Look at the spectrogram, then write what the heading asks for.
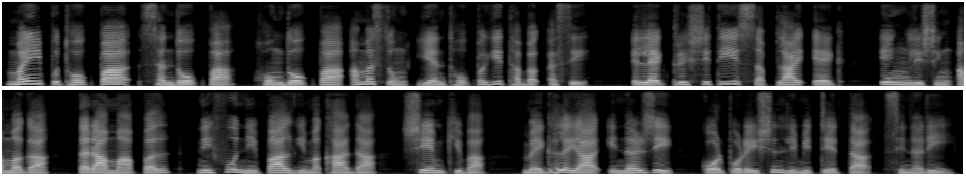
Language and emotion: Manipuri, neutral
